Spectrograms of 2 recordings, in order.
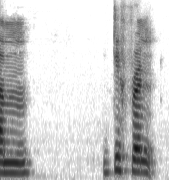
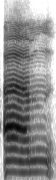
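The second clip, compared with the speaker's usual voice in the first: ordinary talk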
